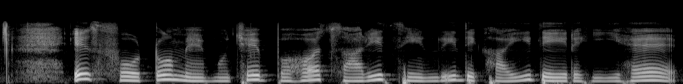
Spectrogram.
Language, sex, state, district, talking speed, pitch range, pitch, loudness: Hindi, female, Madhya Pradesh, Katni, 95 wpm, 160-205 Hz, 175 Hz, -22 LUFS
